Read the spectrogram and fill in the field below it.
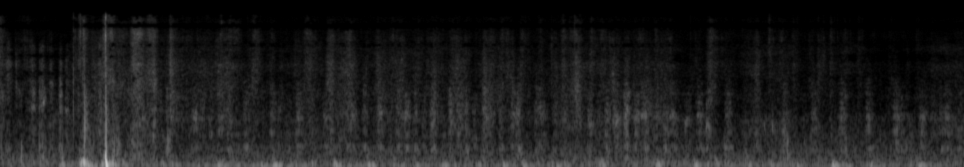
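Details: Golden Retriever, a four-year-old female, indoors with two other Golden Retrievers the day after meeting her mother, looking tense: steady soft rhythmic panting throughout, with one sharp loud knock near the start.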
